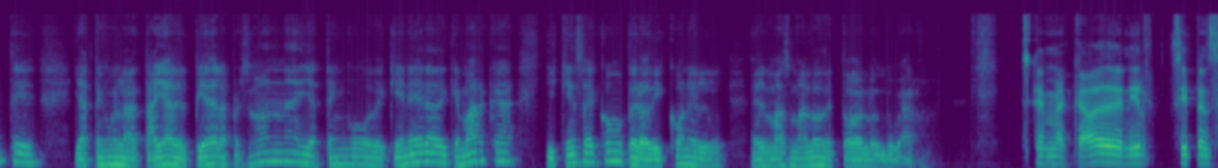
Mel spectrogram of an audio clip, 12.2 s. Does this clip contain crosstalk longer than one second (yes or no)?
no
